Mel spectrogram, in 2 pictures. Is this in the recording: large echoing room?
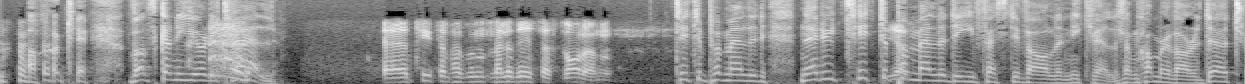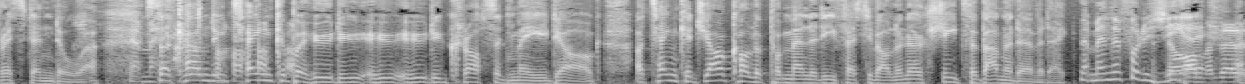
no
